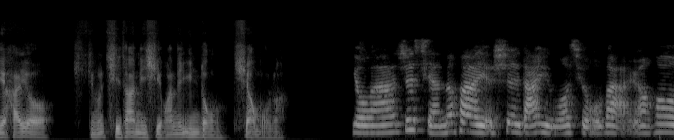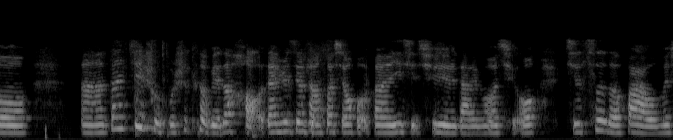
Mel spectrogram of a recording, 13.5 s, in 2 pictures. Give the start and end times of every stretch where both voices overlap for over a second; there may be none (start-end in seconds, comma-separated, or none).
none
